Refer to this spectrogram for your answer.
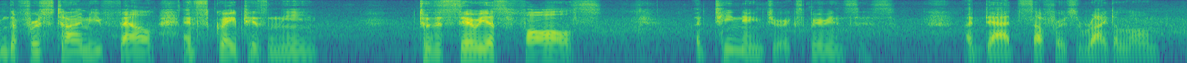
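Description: A man's very slow speech with long, frequent pauses and fairly even intonation, dry with no echo, over light background noise. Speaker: poetry reader. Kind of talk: poetry reading. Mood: tender, proud. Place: street. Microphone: phone near.

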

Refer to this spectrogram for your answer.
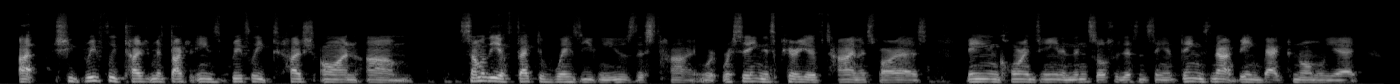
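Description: A man with an American accent speaks at a moderate pace and medium pitch, with ordinary pitch variation and a quiet background. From US Midwest. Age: young. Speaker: student co-host. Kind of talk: panel discussion. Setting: video call. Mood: earnest, reflective. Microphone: video call.

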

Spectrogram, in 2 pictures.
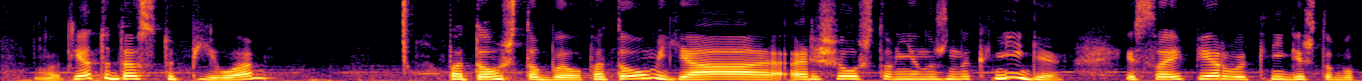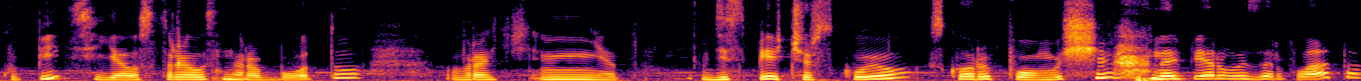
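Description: A woman's fairly high voice with a slightly mellow tone, lively intonation and a moderate pace.

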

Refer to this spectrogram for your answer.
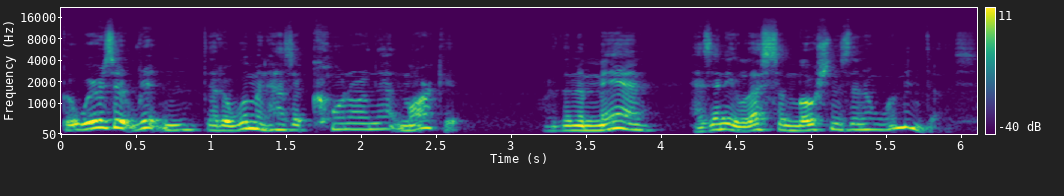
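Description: His voice sits high in pitch. The man also talks very fast. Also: ordinary pitch variation. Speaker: actor performing a monologue. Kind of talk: dramatic monologue. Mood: earnest, pleading, emotional. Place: home room.

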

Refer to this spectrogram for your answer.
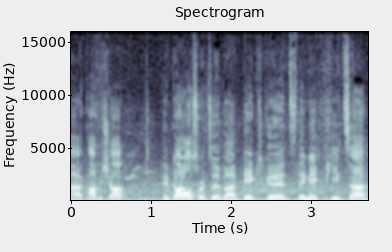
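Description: Someone talks at a very fast pace. Noticeable background noise is present. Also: man. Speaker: pizza reviewer. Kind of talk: casual vlog chat. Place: garden.

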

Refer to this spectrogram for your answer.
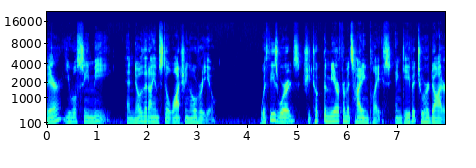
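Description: An unremarkable speaking voice moves at a moderate pace with ordinary pitch variation, recorded very cleanly against a silent background. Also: man, medium pitch for a man. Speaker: storyteller reading a fairy tale aloud on a gaming channel. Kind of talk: bedtime story reading aloud, scripted narration of a public-domain fairy tale. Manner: gentle, soothing, measured storyteller pacing.

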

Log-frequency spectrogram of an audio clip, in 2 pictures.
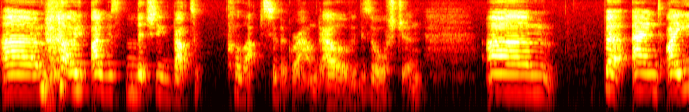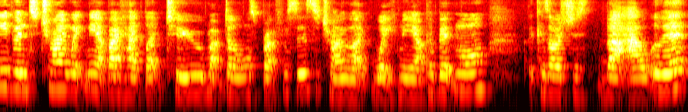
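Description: A woman with a fairly high pitch speaks at a moderate pace in a bright, sharp tone, keeping her intonation fairly even. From England. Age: 20s. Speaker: vlogger. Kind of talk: casual vlog monologue. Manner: rambling with fillers. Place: home room. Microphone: camera far.

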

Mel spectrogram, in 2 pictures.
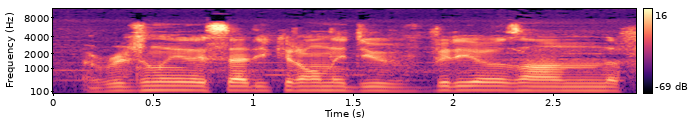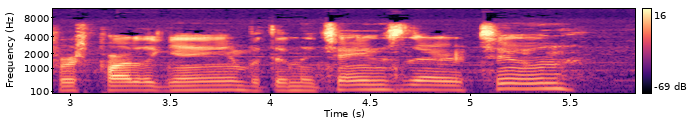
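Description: With noticeable background noise behind him, a man talks in a medium pitch with fairly even intonation and hardly any pauses. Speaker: video game let's player. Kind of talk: casual gameplay commentary. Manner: casual, laid-back.

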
